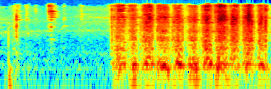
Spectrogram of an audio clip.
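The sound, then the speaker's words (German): A hand saw cuts through a wooden beam with quick, rhythmic back-and-forth strokes, loud, after a second of faint tapping and shuffling. No one speaks. “Sauberen Cut, wir haben jetzt den Balken gespalten.”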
